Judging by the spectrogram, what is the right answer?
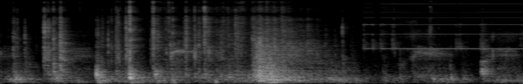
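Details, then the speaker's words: Cooker oven thermostat control switch tested with a multimeter on continuity between its two wires, dial at high: after handling clatter, a steady high continuity tone holds; contacts closed, switch good. "You can hear it buzzing already. So, that's at high. It's on."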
